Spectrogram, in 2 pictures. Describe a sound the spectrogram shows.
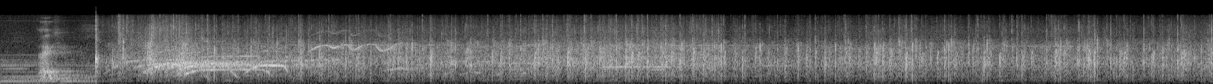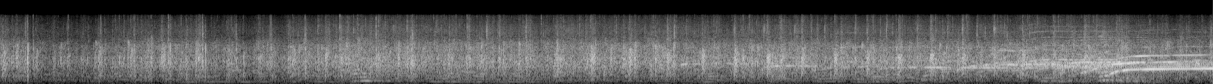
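A large crowd claps and cheers loudly in an echoing hall.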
